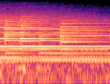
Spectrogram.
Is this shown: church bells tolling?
yes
